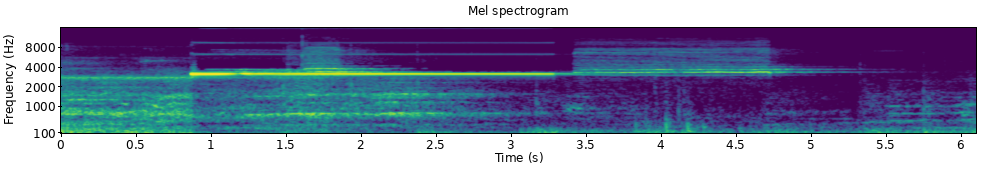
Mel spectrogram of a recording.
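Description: Electronic basketball scoreboard buzzer sounding one long, steady high-pitched tone, starting about a second in and lasting about four seconds, loudest for the first two and a half: time has run out on the clock at the end of the period.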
